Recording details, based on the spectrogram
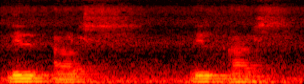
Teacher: Dan ayat kedua di situ li walaya lil ars itu dinamakan idhar halqi karena ada tanwin menghadapi huruf ain dan membacanya harus jelas, tidak boleh didengungkan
